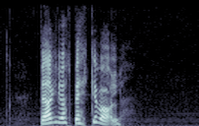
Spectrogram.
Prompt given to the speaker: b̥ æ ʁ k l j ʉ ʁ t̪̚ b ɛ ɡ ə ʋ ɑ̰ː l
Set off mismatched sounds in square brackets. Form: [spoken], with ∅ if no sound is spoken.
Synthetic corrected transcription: b̥ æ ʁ [ɡ] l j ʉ ʁ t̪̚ b ɛ [k] ə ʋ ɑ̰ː l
